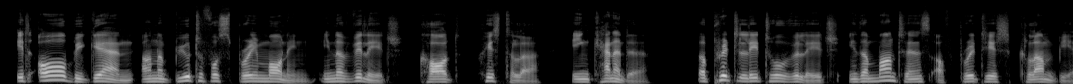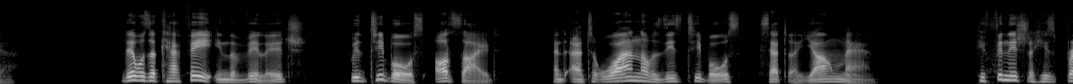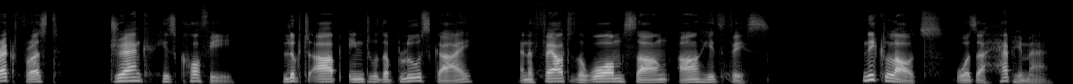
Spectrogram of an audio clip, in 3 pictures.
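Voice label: Mandarin Chinese, China, male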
